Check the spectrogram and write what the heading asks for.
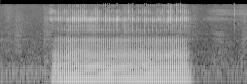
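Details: Tulip snoring: one buzzing, rattly breath noise lasting over a second.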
